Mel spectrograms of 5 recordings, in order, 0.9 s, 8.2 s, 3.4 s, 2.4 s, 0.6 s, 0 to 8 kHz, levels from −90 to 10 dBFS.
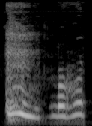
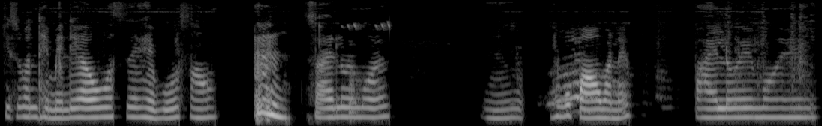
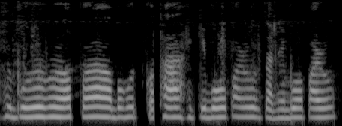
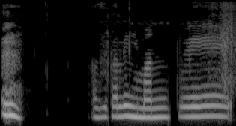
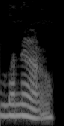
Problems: none marked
